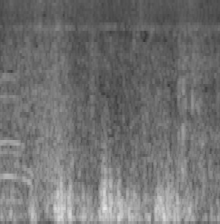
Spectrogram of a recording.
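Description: Wind buffeting an outdoor microphone in irregular gusts, with a drawn-out hesitant "uh" from a man's voice trailing off at the very start.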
